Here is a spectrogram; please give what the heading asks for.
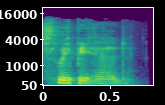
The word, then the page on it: sleepyhead: American English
